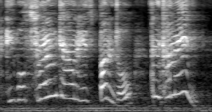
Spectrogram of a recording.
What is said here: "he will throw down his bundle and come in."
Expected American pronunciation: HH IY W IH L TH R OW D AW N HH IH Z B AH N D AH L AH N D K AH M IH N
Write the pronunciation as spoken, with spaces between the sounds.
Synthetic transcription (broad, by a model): HH IY W IH L TH R OW D AW N IH Z B AH N D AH L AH N K AH M IH N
